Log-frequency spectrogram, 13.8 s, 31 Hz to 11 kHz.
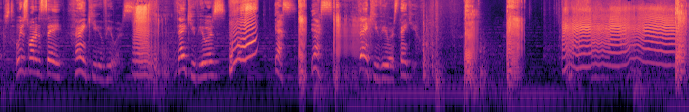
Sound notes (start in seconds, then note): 2.6 farts; 4.6 farting; 4.6 squeaky fart; 9.1 fart, fart; 11.2 prolonged, high-pitched fart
